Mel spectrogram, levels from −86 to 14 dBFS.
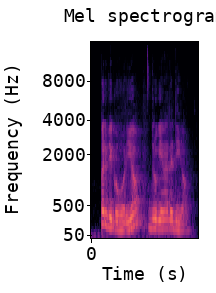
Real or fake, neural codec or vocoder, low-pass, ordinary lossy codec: fake; vocoder, 44.1 kHz, 128 mel bands, Pupu-Vocoder; 14.4 kHz; none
